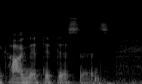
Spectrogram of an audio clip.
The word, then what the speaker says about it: cognitive dissonance: Cognitive dissonance. – Okay. – Did I even pronounce that right? – Yeah, you sure did. Well, real simply, it's a term from the study of psychology, cognitive dissonance.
